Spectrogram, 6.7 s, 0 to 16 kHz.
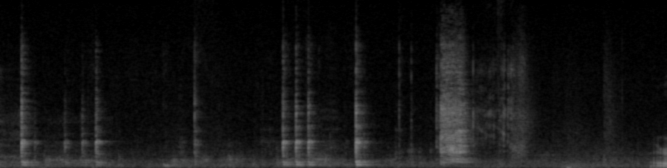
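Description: A Phillips screwdriver turns out a latch screw on a Suzuki GSX-R 1000 lock set, giving faint scattered ticks and scraping clicks close by, in small irregular clusters.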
